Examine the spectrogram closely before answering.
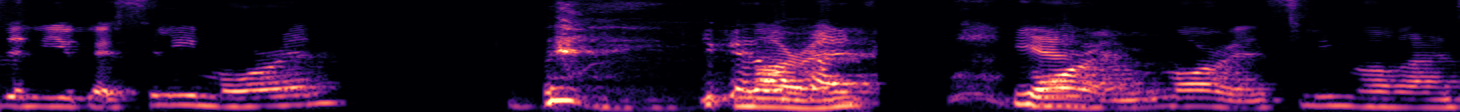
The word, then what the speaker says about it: Morin: So Celynn, how do they pronounce it in the UK? Celynn Morin?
